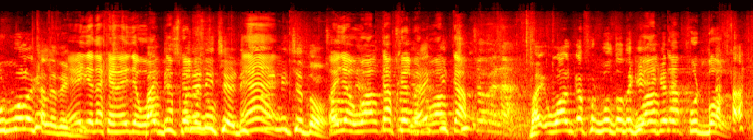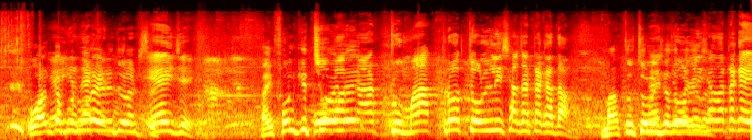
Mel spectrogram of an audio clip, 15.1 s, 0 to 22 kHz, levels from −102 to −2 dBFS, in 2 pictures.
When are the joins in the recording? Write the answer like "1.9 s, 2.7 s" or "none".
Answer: none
